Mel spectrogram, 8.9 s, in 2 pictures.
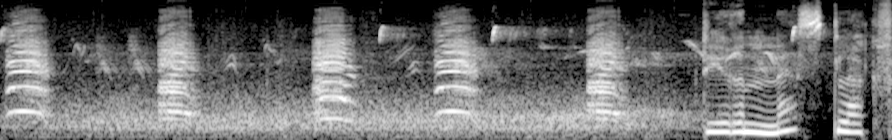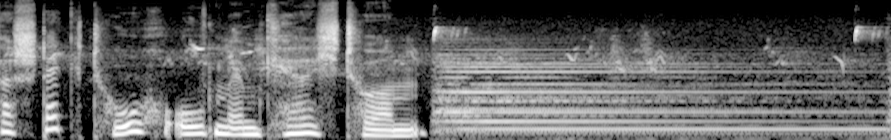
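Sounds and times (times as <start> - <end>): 
magpies' loud chattering calls: 0.0 - 8.8
speech: 0.8 - 1.1, 3.5 - 6.8.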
